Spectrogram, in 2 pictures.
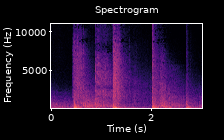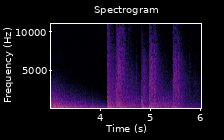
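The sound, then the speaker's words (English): Artillery fire and rifle shots ring out in a Civil War battle: a rapid, irregular series of loud, sharp booms and cracks, each trailing off in a rumbling decay, with no voices. “Artillery rings, rifles crack, and men die in hand-to-hand combat as battle rages through the next day.”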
